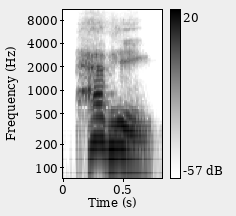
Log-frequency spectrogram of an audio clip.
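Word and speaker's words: having: ভি যখন উচ্চারণ করবে, তখন তোমাদের উপরের দাঁত নিচের ঠোঁটের সঙ্গে টাচ করে, বলো ভি, ভি, বলো হ্যাভিং, হ্যাভিং, হ্যাভিং, হ্যাভিং।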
